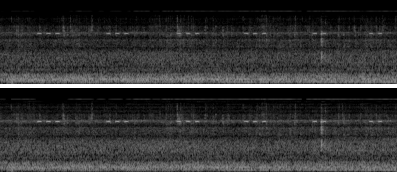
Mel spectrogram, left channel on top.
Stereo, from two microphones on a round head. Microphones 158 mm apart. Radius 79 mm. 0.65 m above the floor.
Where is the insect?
25° right (ahead or behind).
